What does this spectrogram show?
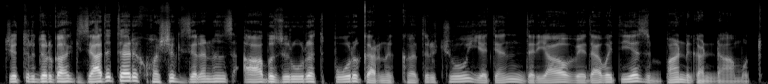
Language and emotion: Kashmiri, neutral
